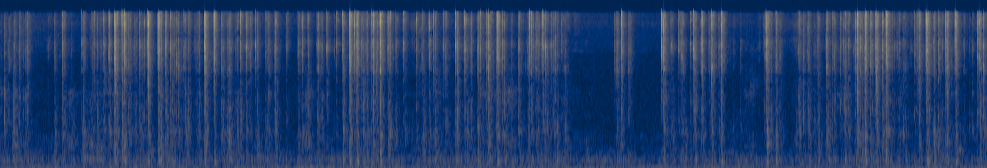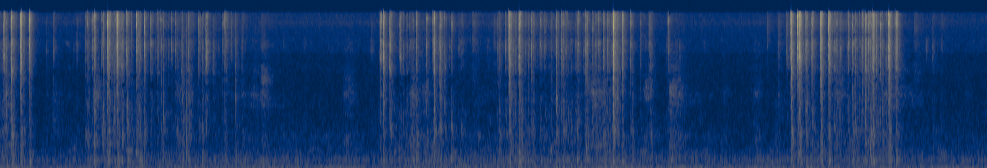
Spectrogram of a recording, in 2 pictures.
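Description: Typing on a laptop keyboard: quick runs of key clicks with a few brief pauses between runs.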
